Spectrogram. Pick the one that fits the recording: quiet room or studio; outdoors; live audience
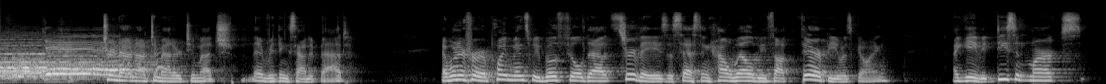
live audience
